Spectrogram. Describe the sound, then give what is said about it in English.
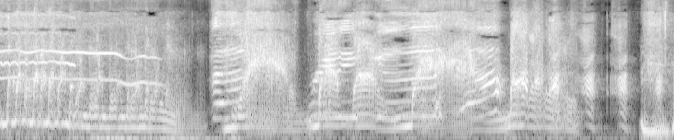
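A voice imitates Donald Duck's garbled, squawking quack in a rapid, loud burst of nasal, buzzy syllables, with a couple of brief pauses. “So because my aunt used to do a good Donald Duck, I tried for a long time to mimic that, like the like.”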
